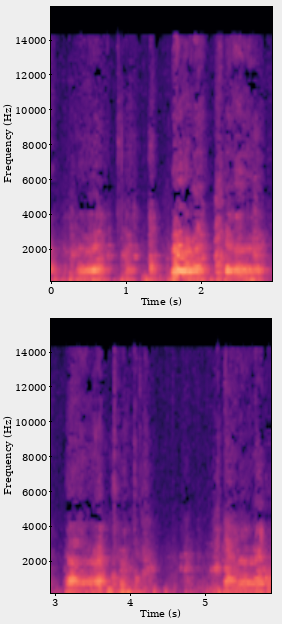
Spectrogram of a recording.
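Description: Two border terriers play-fighting, barking and yapping at each other in repeated irregular bursts, the loudest about two seconds in.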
